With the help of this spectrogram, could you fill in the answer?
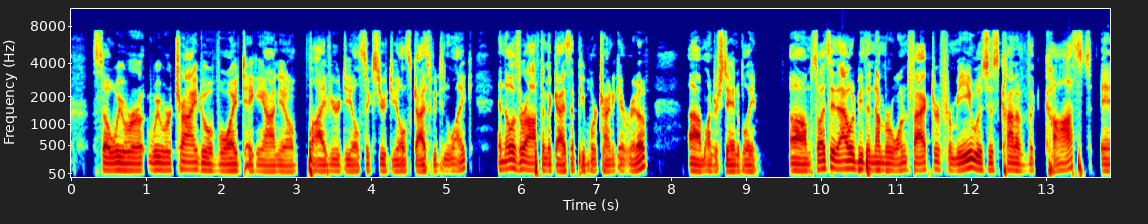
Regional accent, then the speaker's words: Nova Scotia, Canada; I'm from Cape Breton, he's from Newfoundland, like two good Islander boys.

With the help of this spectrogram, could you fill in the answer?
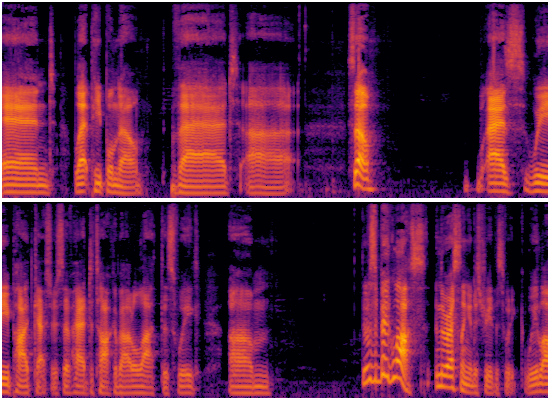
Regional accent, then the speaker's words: California, United States; And the hard part for me is that I'm from California. Like, my parents gave that up for me to bring me here for snow.

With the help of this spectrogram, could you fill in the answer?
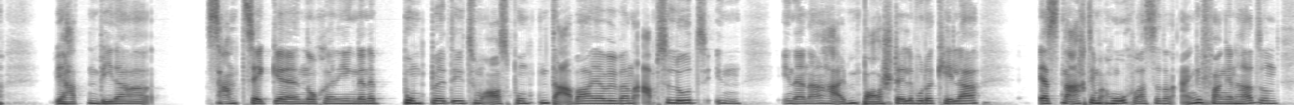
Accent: Vienna, Austria; Also wir sind beide Wiener Kinder. Du hast nur eine Zeit lang in Salzburg gewohnt oder in Steiermark, ja. Aber ich bin halt wirklich in Wien auch geboren und für mich war es eigentlich nie denkenswert, dass ich sage, ich ziehe aufs Land.

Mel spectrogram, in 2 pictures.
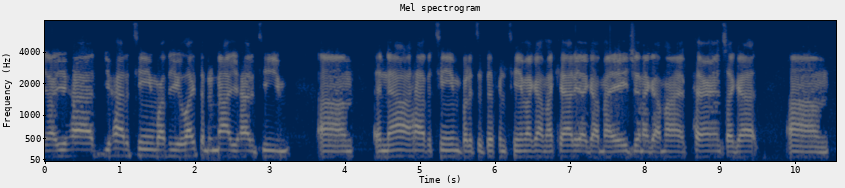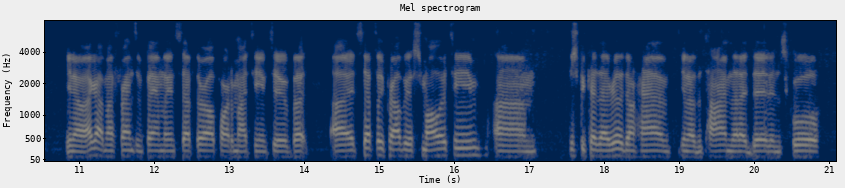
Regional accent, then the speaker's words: Northeast, United States; You know, I'm from the Northeast, and a lot of the courses at home are just kind of big golf courses

